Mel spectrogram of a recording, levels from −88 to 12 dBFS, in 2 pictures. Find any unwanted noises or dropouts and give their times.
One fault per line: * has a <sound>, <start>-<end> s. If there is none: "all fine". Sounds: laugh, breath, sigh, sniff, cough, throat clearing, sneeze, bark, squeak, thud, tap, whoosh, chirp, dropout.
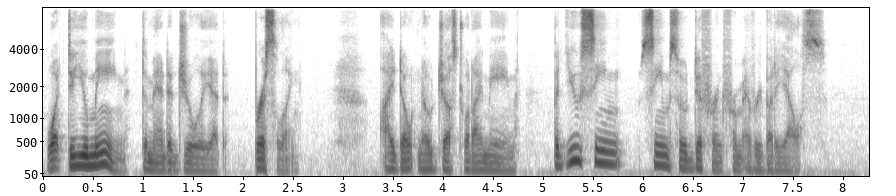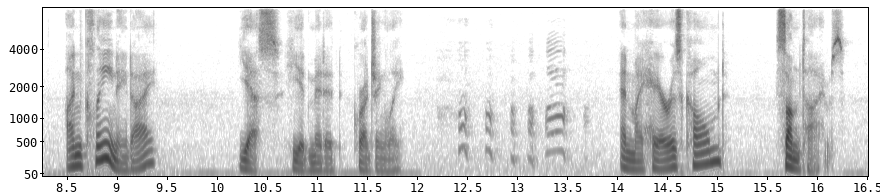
* has a laugh, 12.2-13.7 s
